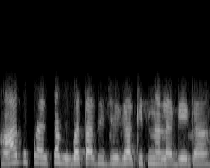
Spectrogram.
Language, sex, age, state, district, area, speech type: Hindi, female, 18-30, Uttar Pradesh, Mau, rural, conversation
